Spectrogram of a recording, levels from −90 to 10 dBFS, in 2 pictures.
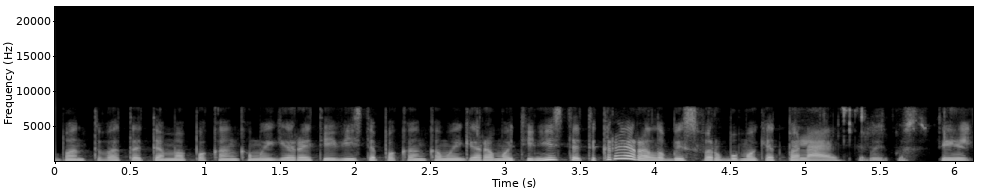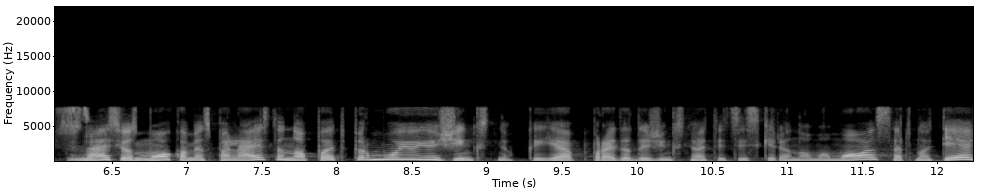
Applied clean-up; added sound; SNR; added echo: neural mask model Resemble Enhance denoiser.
